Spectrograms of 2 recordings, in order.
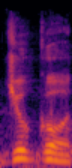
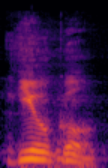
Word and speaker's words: Hugo: berbeda ya contoh misalkan kalau di kita itu bacanya J tapi orang-orang spanik ya mereka-mereka dari Colombia dan lain sebagainya yang berbahasa Spanish itu J menjadi H ya Jadi bukan Jugo tapi Hugo ya atau orang Turki yang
